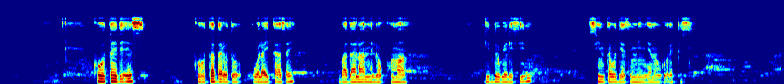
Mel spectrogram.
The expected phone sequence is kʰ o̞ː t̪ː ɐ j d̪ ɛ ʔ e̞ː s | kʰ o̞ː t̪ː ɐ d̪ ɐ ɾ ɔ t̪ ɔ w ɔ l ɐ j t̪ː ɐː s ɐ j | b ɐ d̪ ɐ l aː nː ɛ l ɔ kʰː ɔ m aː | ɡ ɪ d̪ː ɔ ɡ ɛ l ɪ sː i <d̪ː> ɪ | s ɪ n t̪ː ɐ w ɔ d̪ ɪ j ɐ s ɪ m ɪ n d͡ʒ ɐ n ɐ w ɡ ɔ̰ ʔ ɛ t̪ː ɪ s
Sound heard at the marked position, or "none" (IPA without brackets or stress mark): d̪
